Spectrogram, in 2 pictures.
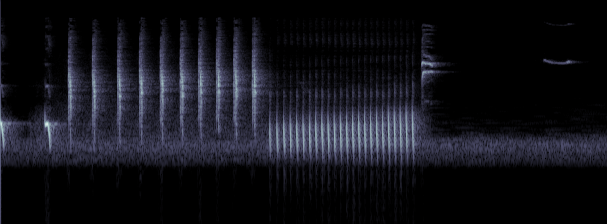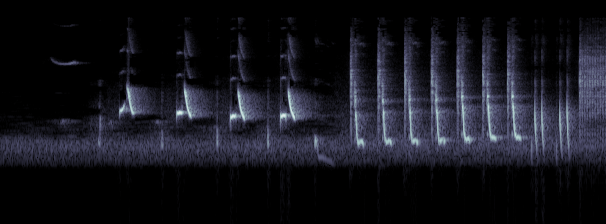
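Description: Songbird singing: quick runs of sharp chirps, a buzzy trill about a third of the way in, then after a short pause a few downslurred whistled notes and another fast run of chirps.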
